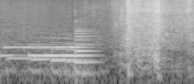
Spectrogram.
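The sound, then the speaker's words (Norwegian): A short tonal, voice-like hum, then a couple of soft sloshing splashes as someone wades a little way out into cold water. “Jeg går litt ut i vannet.”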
